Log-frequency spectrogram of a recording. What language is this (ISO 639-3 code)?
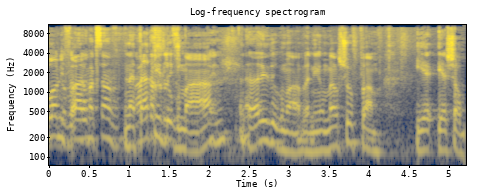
heb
